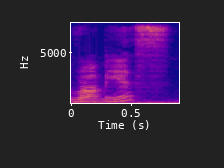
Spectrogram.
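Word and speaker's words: Romeus: ramius and juliet and i'm saying ramius it's not a mistake i often make pronunciation mistakes i'm very guilty but this is not one of them because shakespeare while a genius was not able to write romeo and juliet when he was only one year old yes because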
